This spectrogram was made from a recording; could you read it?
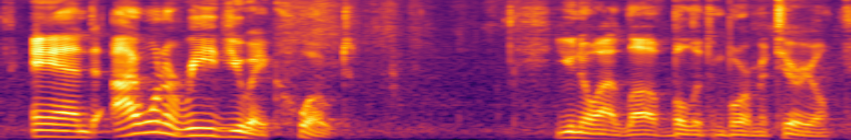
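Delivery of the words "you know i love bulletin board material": low, sarcastic aside. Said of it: "I say that sarcastically".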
